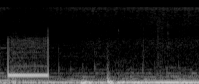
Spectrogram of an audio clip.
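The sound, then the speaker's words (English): A single short telephone ring sounds on an outgoing call-in prize call, a steady buzzing tone over a low, throbbing background hum. “Answer within five rings. Give us the exact amount and it's all yours. Let's go. Thanks, Ray. You're welcome, sweetheart. One ring. Two rings. Three rings.”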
